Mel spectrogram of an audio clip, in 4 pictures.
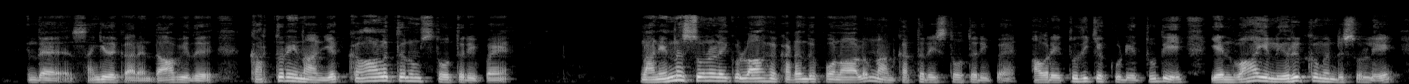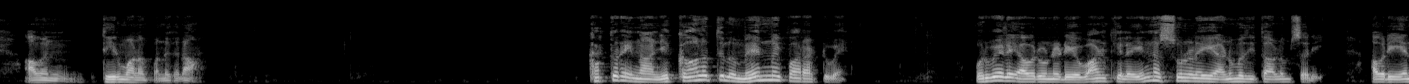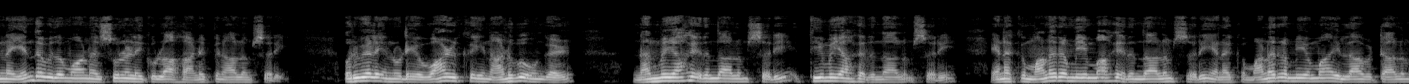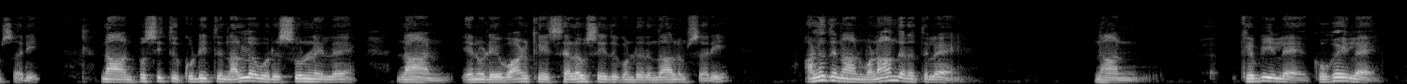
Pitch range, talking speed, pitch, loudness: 115-150 Hz, 90 wpm, 130 Hz, -19 LUFS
